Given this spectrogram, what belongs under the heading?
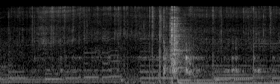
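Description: Onion chutney with roasted peanuts and tamarind paste cooking in a pan, a steady soft sizzle with a brief louder burst of stirring partway through, no voices.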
